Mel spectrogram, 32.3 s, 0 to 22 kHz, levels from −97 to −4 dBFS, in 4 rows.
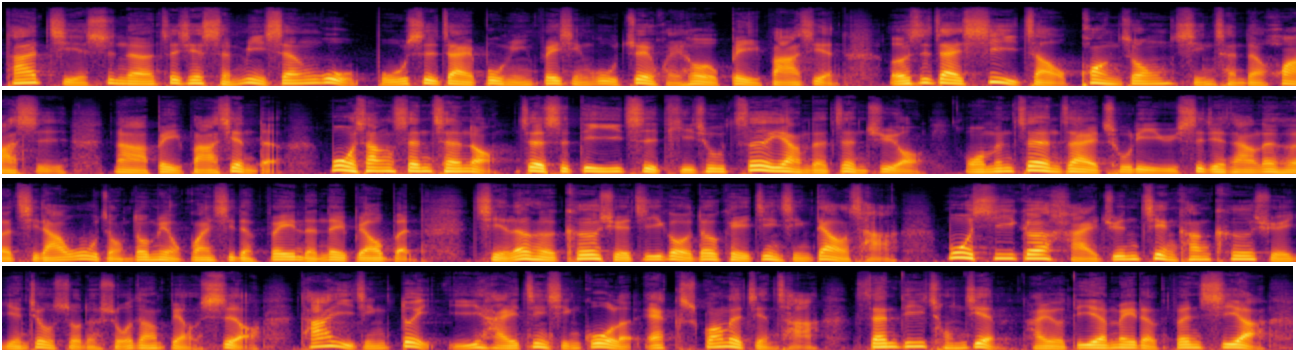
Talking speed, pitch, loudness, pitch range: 270 characters per minute, 130 Hz, -18 LUFS, 110-150 Hz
